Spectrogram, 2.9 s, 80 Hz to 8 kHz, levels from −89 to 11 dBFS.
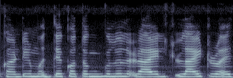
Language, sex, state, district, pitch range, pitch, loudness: Bengali, female, Assam, Hailakandi, 255-270 Hz, 260 Hz, -16 LUFS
